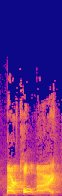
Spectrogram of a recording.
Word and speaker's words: Bartholomew: Nathanael meaning God has given, Bartholomew, or as it may have been pronounced at the time, Bartolmai, son of Tolmai.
